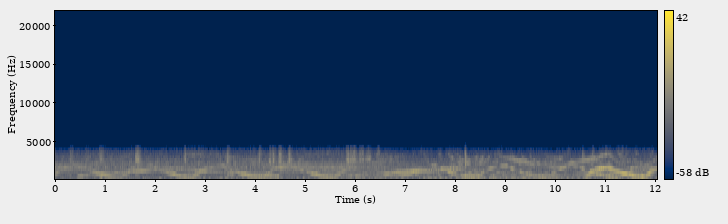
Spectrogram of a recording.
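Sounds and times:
fire engine sirens: 0.0s - 12.0s.

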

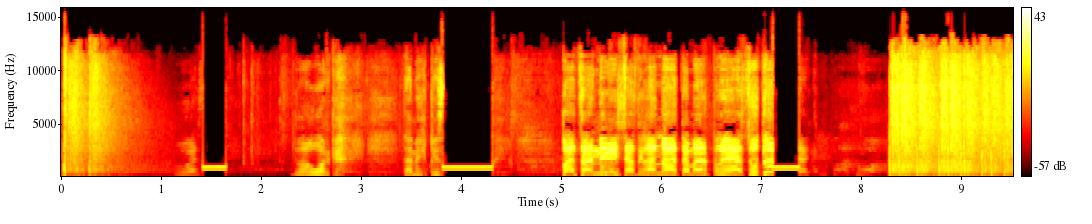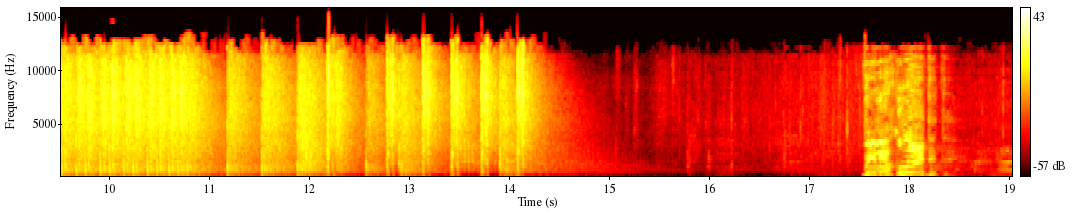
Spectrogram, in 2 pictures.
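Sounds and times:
automatic rifle fire: 0.0s - 0.9s, 8.3s - 14.6s.

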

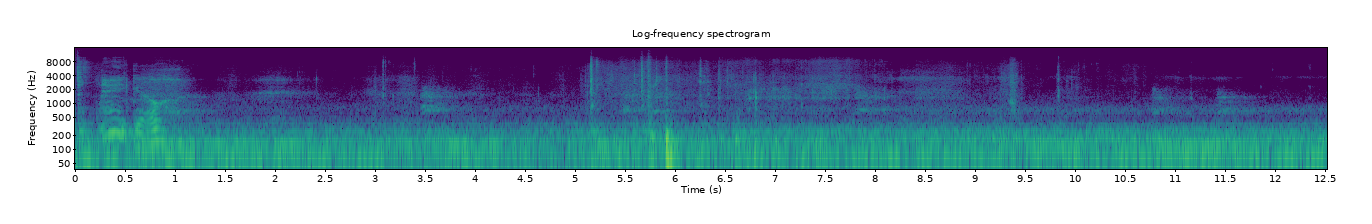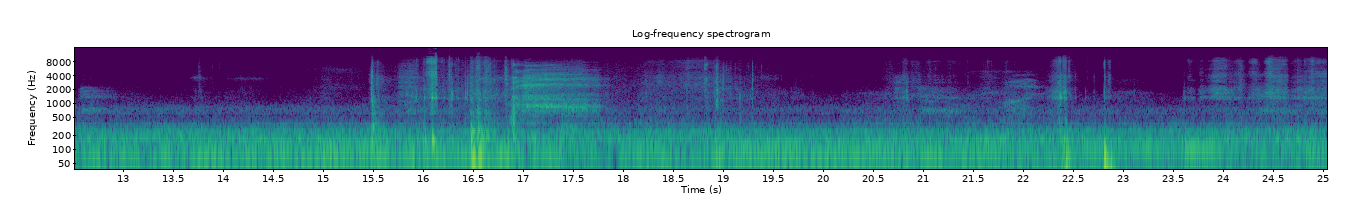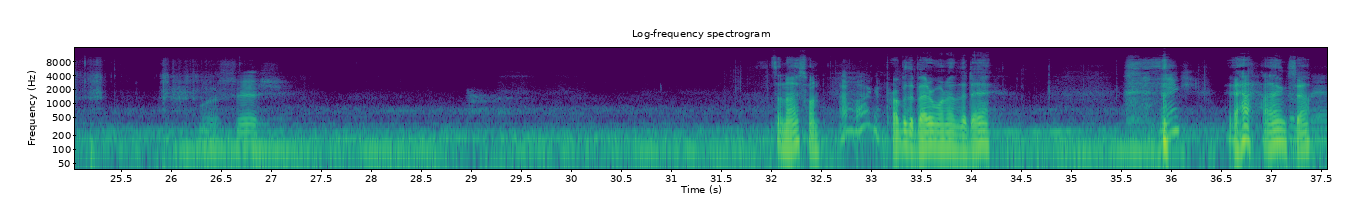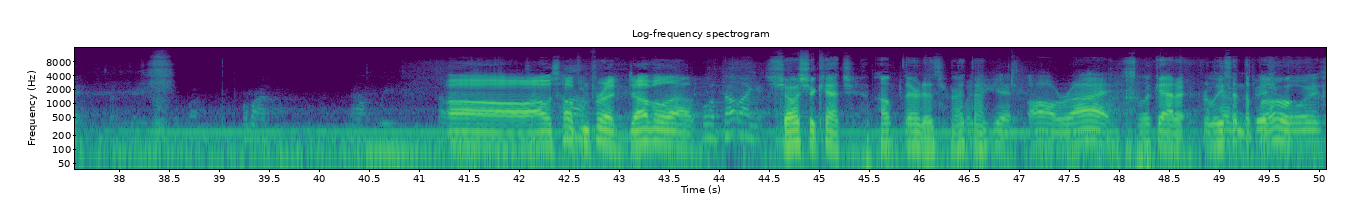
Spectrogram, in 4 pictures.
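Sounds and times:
steady low hum: 0.0s - 50.0s.

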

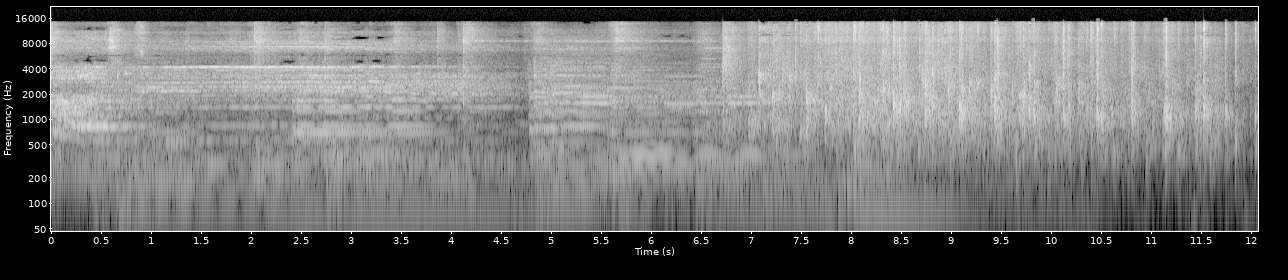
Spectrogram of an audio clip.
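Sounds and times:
gospel song held chord: 0.0s - 10.1s
congregation clapping: 6.7s - 12.0s.

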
